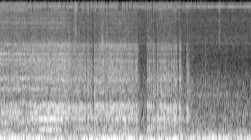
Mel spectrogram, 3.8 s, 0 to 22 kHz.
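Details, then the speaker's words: 1964 Cadillac Coupe de Ville while driving and steering: short squeaky creaks over low engine rumble, occurring only when the car is warm, not when cold; cause unknown. "and there's a lot of creaking obviously this is also interesting the car only creaks when it's warm otherwise when it's cold and you steer it's all right but as soon as the car is warm it starts creaking"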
